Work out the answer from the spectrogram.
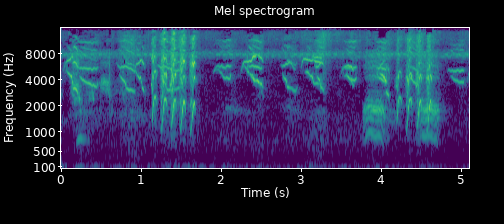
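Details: Hungry sparrow nestlings in the nest chirping for food from their parents: bursts of rapid, high, buzzy chirps stacked in quick runs, between thin, sharp, down-slurred high tweets, with a faint low hum underneath.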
